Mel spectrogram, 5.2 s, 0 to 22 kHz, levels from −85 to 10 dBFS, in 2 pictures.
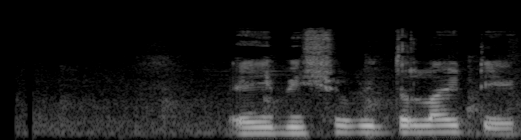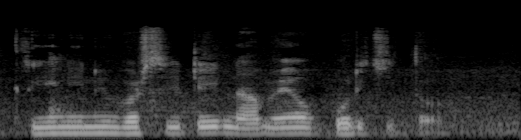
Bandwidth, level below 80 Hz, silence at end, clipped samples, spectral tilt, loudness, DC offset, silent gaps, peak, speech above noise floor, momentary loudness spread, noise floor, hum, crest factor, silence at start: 11 kHz; -70 dBFS; 0 s; under 0.1%; -6 dB/octave; -28 LUFS; under 0.1%; none; -12 dBFS; 28 dB; 13 LU; -56 dBFS; none; 16 dB; 0.8 s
